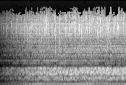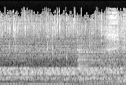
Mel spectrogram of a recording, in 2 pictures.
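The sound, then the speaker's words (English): A synthetic rain-like sound effect at the start of a song fades in over the first half second, then holds as a steady, dense patter layered over low droning musical tones, with no voices. “Okay, well, I'm gonna play a sound clip of the cheesy sound effects that begin this song, just so listeners can hear it.”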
